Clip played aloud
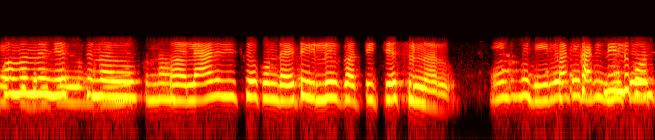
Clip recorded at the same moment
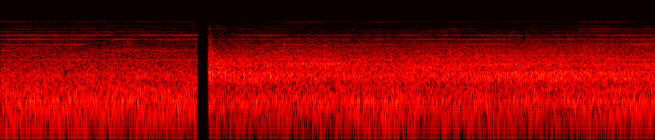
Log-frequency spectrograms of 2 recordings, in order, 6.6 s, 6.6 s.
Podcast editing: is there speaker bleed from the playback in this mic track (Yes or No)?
No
